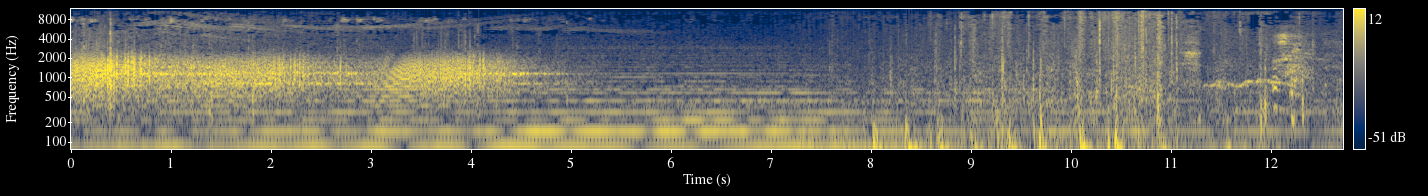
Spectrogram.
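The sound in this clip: Horses' hooves beat on the ground as riders hurry toward a farm. A dense, rumbling stream of hoofbeats grows busier toward the end, with voices over it.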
